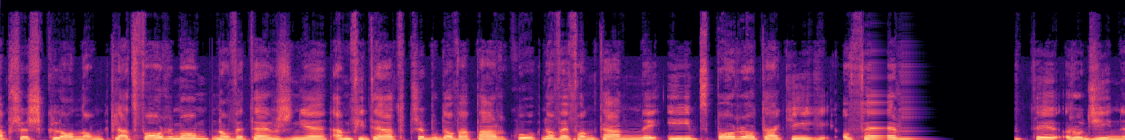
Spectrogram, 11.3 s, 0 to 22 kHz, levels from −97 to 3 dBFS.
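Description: Short stalls from a late packet occur at 6.79 s and 8.09 s. The jitter buffer ran dry, so the last sound is held for about 41 ms and then 31 ms, a brief smear with a faint buzz, before playback resumes with nothing lost.

Call audio freezes follow at 8.71 to 8.88 s and 9.02 to 10.16 s, likely from packets held up in transit. The first stretches the sound into a fading buzz for 151 ms. The second holds for 1.12 s, ending in about 730 ms of silence before the audio picks up where it stopped.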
